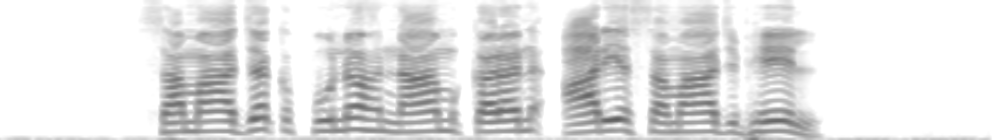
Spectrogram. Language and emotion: Maithili, neutral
